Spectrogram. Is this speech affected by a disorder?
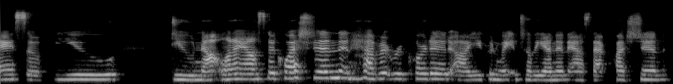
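No.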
